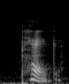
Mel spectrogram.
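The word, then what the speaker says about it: pig: 피그 이렇게 하시면 안 되고 peg, peg. 약간 peg 소리가 들리는 peg 발음으로 하시는 게 맞습니다.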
